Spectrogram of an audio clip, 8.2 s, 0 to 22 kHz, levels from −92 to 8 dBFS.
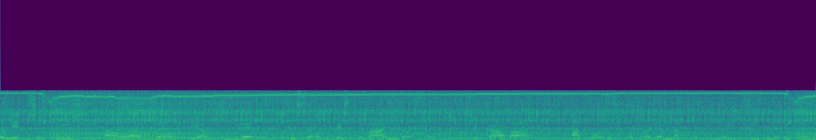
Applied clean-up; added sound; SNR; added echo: none; Tools; -4 dB; none.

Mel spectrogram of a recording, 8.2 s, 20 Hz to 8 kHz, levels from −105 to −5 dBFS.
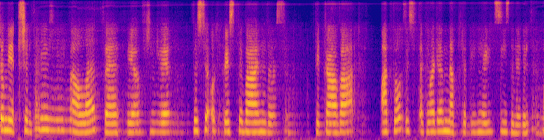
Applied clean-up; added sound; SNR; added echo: neural mask model DeepFilterNet 3.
